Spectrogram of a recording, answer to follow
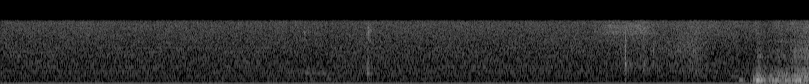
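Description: Sand-powered paper acrobat automaton running quietly under a steady low hiss, with a couple of faint ticks from its mechanism. Near the end come a few louder knocks and rubbing as the box is picked up and turned.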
